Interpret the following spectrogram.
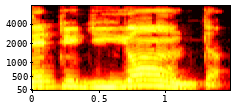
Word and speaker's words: étudiant: For but a student here, so he will last word will be here t. Okay, so he will pronounce like étudiant.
